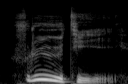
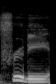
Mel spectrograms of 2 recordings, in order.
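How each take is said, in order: First: It is pronounced with Japanese sounds and syllables. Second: It is pronounced with ordinary English sounds. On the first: "they pronounce it with Japanese rules, and they get fruity" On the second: "They basically take the word fruity"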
